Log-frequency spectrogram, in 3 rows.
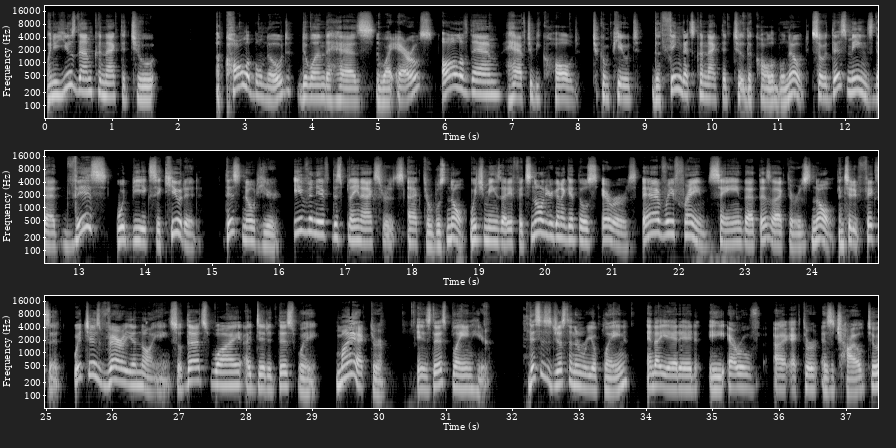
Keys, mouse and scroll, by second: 0.2 right click, 0.7 right click, 2.0 click, 2.1 right click, 2.8 click, 3.8 click, 6.2 click, 7.1 right click, 8.4 click, 10.2 right click, 11.4 right click, 11.8 click, 13.0-14.4 drag, 15.0 click, 17.0 click, 23.6 click, 27.2 click, 27.5 right click, 27.9 right click, 28.4 right click, 29.7-31.5 right drag, 29.8-31.7 typing, 32.1 middle click, 33.2 right click, 33.4 q, 35.2 click.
